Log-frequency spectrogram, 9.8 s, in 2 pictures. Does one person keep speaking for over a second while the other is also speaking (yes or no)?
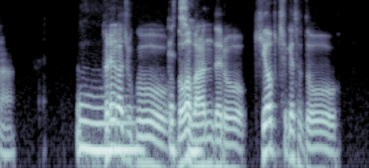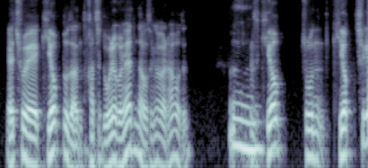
yes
